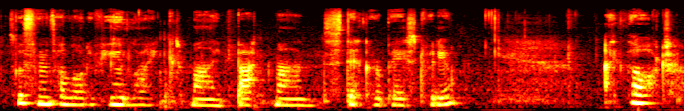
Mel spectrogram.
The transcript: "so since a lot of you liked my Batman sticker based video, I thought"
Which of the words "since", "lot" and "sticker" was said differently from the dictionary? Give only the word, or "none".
none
